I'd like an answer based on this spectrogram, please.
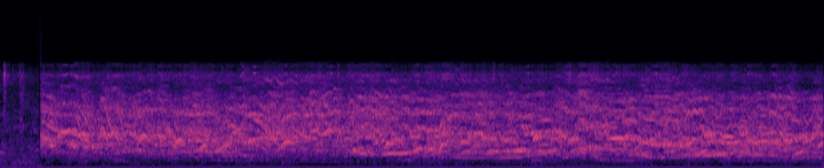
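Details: Several European wolves at Tama Zoological Park howl together, their long sliding voices overlapping into a wavering chorus.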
